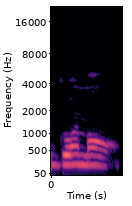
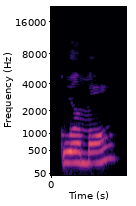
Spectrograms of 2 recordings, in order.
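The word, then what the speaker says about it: Gourmont: Gourmand. It's not gourmand. It's gourmand. There's no T at the end.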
